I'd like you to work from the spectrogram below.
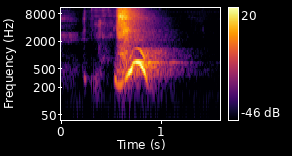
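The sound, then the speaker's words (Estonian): A single sharp sneeze bursts out, a quick intake of breath followed by an explosive noisy release that tails off within a second, with no talking. “tervist”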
